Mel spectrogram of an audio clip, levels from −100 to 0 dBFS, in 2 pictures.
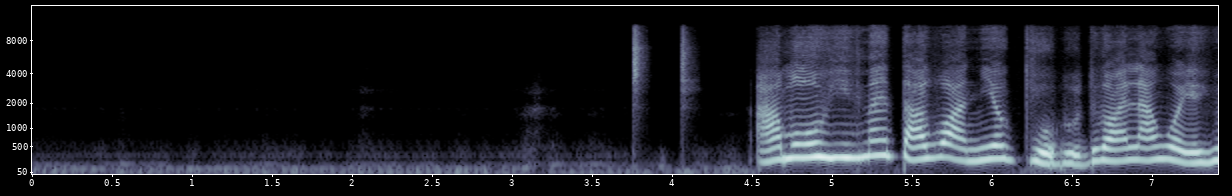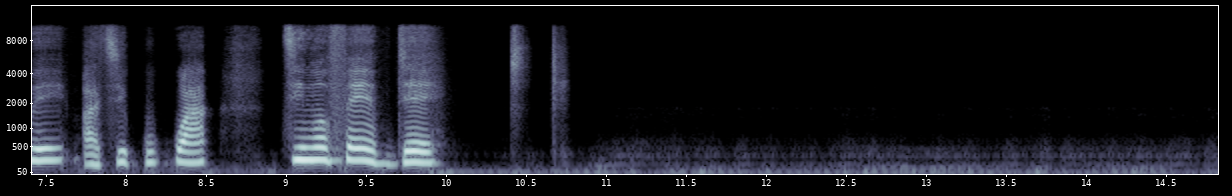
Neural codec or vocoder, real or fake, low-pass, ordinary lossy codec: codec, 16 kHz in and 24 kHz out, 0.4 kbps, LongCat-Audio-Codec, four codebook decoder; fake; 10.8 kHz; none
